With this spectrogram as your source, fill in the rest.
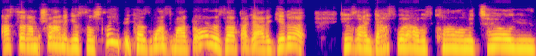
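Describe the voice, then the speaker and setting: Recorded with a dry, close sound and no echo, a woman speaks at a very fast pace in a fairly high voice. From Pittsburgh, North View. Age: 40s. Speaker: caller sharing personal story. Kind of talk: testimony. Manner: animated.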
